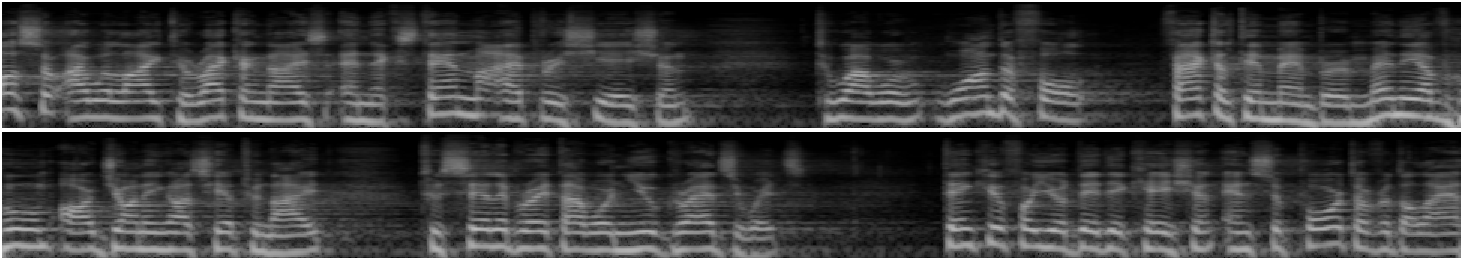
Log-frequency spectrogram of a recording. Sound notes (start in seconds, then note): none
